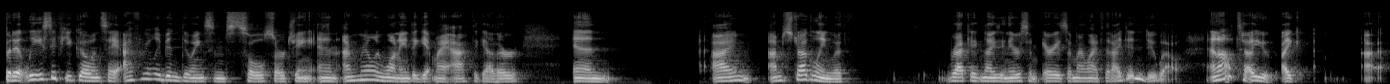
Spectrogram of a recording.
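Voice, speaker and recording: A woman's voice: low voice, normal speed, creaky, darkish tone. A middle-aged woman guest on a podcast, earnestly telling a personal story and acting out bits of dialogue. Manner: earnest, confessional, acts out dialogue. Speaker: guest, psychotherapist and parenting coach.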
